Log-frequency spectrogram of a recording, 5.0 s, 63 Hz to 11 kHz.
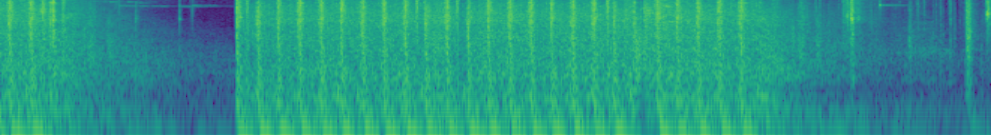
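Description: Rapid automatic gunfire from a TAC V rifle in Call of Duty Warzone 3, a sustained loud burst of evenly spaced shots lasting about three seconds after a brief quieter lead-in, with no talking.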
